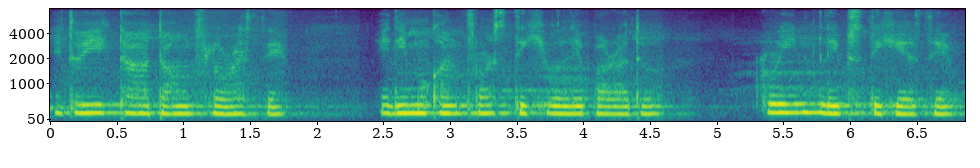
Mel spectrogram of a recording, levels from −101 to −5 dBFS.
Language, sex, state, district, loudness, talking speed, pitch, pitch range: Nagamese, female, Nagaland, Dimapur, -15 LUFS, 140 wpm, 205 Hz, 200-215 Hz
